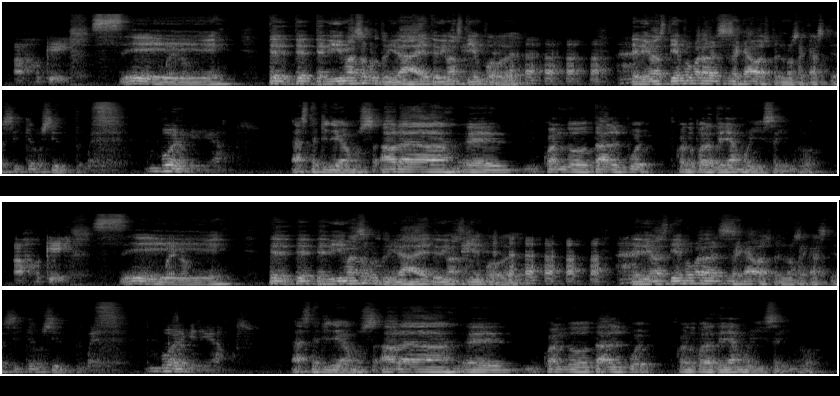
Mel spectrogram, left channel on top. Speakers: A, on the right; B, on the left.
A: ok,
B: Sí.
A: bueno.
B: Te, te- te di más oportunidad, eh. Te di más tiempo.
A: <laughs>
B: eh. Te di más tiempo para ver si sacabas, pero no sacaste, así que lo siento.
A: Bueno,
B: Bueno,
A: hasta que llegamos.
B: hasta aquí llegamos. Ahora, eh, cuando tal, pue- cuando pueda te llamo y seguimos, ¿va?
